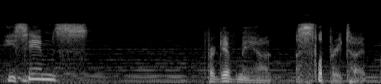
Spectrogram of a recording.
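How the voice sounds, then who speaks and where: A man's voice: mid-range voice, huge pitch swings, a little slow, a bit bright, soft background music. A man playing a tabletop roleplaying game, talking in casual, improvised conversation, on a slightly lo-fi recording.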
